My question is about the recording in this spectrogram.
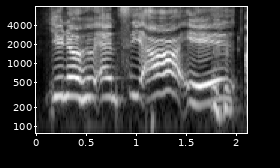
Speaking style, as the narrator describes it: I gasped

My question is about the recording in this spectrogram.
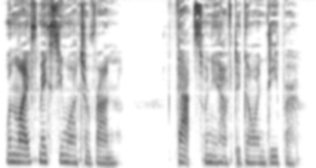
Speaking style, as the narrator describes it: Alan said, and his tone was gentler now

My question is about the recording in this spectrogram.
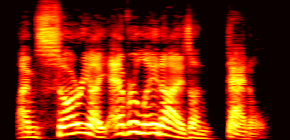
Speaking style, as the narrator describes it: exclaimed Mr

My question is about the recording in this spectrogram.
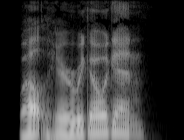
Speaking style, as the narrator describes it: says the Brigadier

